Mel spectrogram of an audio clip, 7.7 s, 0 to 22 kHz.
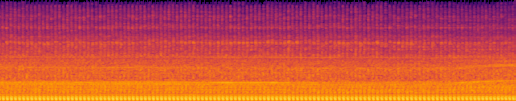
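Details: Gravely 5665 freshly fitted with a China carburetor (after a 15hp carb was tried), air cleaner on: single-cylinder chugging at about four beats a second holds only on part choke. Lean running is suspected from an air leak and an oversized carb.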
